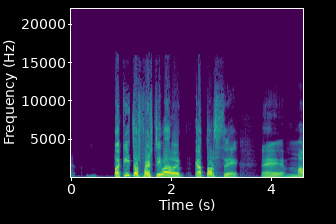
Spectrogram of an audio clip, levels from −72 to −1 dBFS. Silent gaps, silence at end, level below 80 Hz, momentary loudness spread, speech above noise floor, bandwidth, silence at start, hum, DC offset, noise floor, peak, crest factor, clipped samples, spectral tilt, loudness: none; 0 s; -42 dBFS; 12 LU; 32 dB; 16 kHz; 0.9 s; none; under 0.1%; -44 dBFS; 0 dBFS; 14 dB; under 0.1%; -5 dB/octave; -13 LUFS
